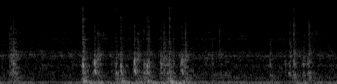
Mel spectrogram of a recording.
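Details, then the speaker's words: Vintage NOS cassette recorder that fast-forwards only intermittently and will not play: quiet uneven clicks and clatter with no steady running hum, from broken drive belts. "So, it does fast forward, but it does not play. Yeah, I can hear the broken belts."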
